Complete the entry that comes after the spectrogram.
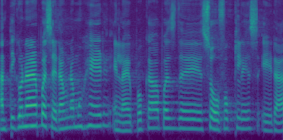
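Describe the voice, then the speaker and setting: The speaker, with a Colombian accent, talks at a fairly slow pace and with ordinary pitch variation. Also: woman. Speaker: company executive. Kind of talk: panel discussion. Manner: halting.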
